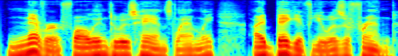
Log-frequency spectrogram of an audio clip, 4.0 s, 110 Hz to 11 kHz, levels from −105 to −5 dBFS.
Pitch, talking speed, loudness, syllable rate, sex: 105 Hz, 195 wpm, -19 LUFS, 4.6 syllables/s, male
